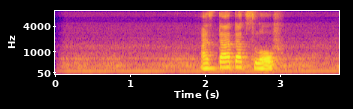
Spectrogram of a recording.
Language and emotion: Russian, neutral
